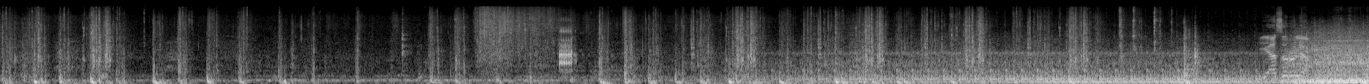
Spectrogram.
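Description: Quick footsteps crunch on gravel.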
